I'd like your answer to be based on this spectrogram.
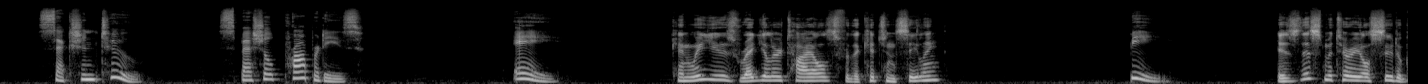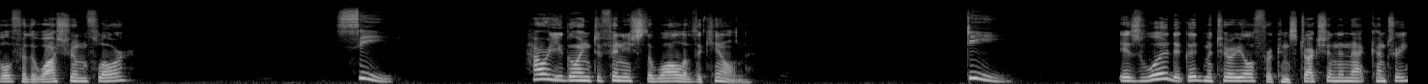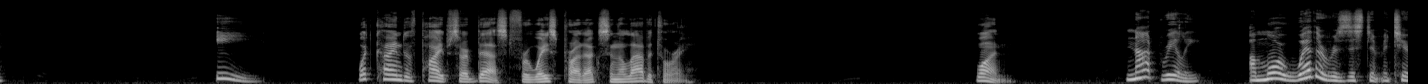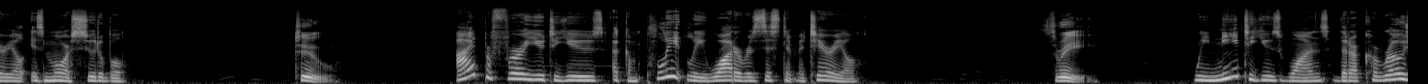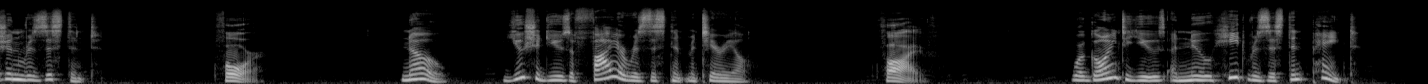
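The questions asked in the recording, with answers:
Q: Not really. A more weather-resistant material is more suitable.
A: D: Is wood a good material for construction in that country?

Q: I'd prefer you to use a completely water-resistant material.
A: B: Is this material suitable for the washroom floor?

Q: We need to use ones that are corrosion-resistant.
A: E: What kind of pipes are best for waste products in the laboratory?

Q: No, you should use a fire-resistant material.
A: A: Can we use regular tiles for the kitchen ceiling?

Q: We're going to use a new heat-resistant paint.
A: C: How are you going to finish the wall of the kiln?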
